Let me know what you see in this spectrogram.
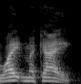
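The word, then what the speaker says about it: Whyte & Mackay: bottle of white makai i was corrected on the uh pronunciation white makai uh i'm not very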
